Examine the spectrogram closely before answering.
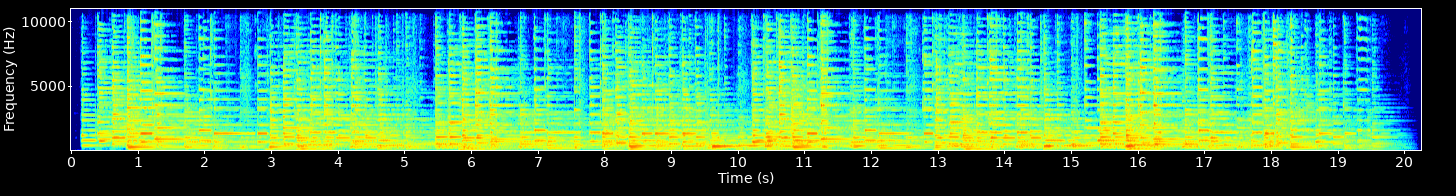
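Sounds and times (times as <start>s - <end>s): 
string quintet playing: 0.2s - 20.1s.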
